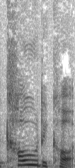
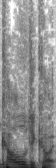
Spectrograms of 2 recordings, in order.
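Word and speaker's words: Caldecotte: There's a codicott in Milton King. Coldott. You see, you get very confused if you say kodicott cuz people think you mean cold.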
